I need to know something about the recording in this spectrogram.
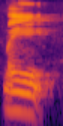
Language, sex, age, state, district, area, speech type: Bodo, female, 60+, Assam, Chirang, rural, spontaneous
